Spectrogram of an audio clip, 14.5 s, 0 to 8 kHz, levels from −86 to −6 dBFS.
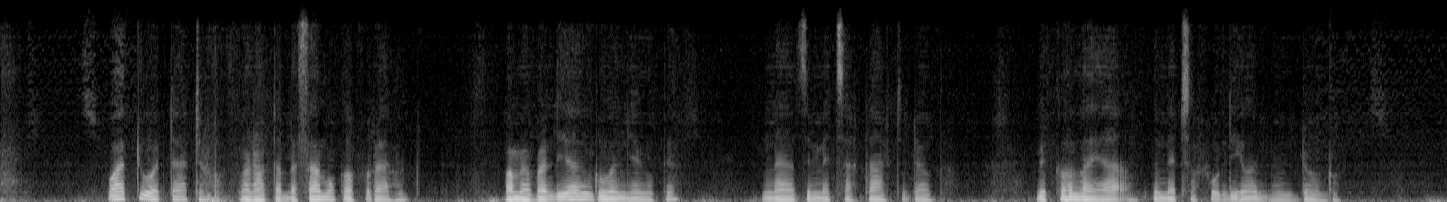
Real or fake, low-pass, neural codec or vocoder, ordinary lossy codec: fake; 7.2 kHz; codec, 16 kHz, 0.3 kbps, FocalCodec; Opus, 24 kbps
